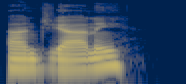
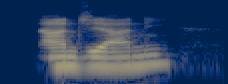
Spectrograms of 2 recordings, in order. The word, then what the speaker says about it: Nanjiani: Nanjiani. – Nanjiani.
